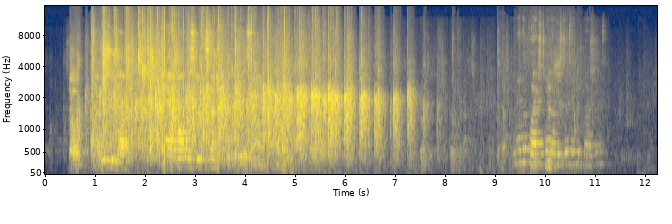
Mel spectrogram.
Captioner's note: applause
